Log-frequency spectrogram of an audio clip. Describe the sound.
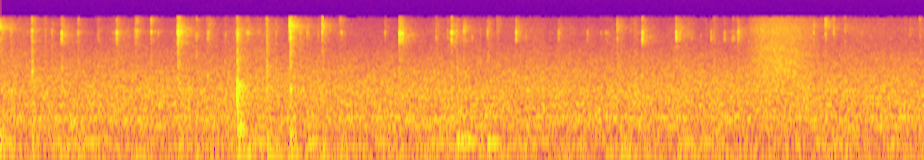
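Computer keyboard typing as code is written in Visual Basic: many faint, irregular keystroke clicks with a few sharper taps, with no talking.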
